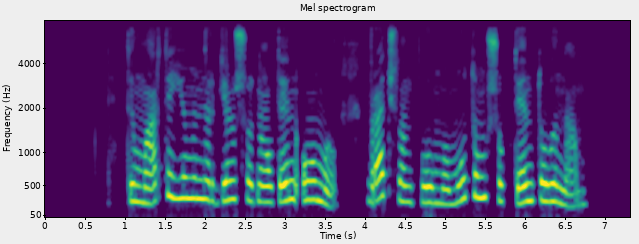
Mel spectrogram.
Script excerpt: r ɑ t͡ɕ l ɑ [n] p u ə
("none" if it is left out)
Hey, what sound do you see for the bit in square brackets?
n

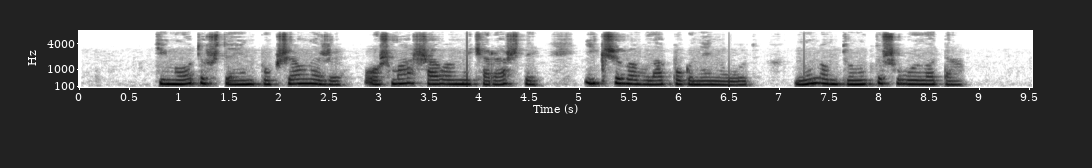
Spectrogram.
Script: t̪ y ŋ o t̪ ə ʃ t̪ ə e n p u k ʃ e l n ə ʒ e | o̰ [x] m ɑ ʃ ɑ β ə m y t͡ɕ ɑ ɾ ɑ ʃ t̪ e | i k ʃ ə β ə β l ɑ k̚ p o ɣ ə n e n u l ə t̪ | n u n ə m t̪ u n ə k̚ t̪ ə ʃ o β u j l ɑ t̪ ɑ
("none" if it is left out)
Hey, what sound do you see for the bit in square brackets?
ʃ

